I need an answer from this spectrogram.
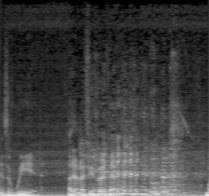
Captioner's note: audience laughs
